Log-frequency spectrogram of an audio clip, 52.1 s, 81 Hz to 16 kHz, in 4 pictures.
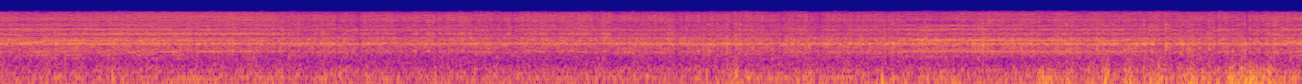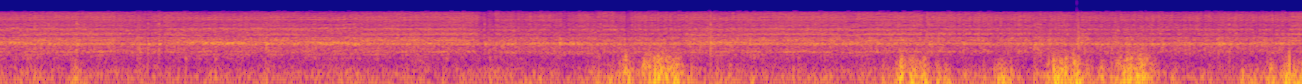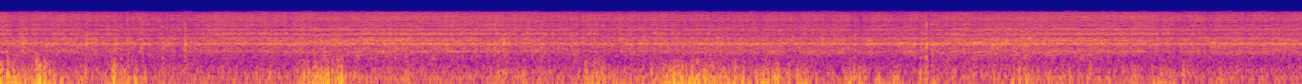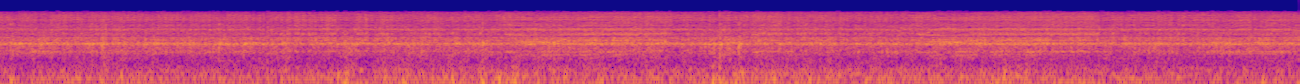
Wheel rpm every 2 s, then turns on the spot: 170, 170, 160, 170, 170, 160, 170, 160, 170, 170, 160, 170, 170, 170, 170, 160, 160, 160, 170, 170, 170, 170, 160, 160, 170, 170.
none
